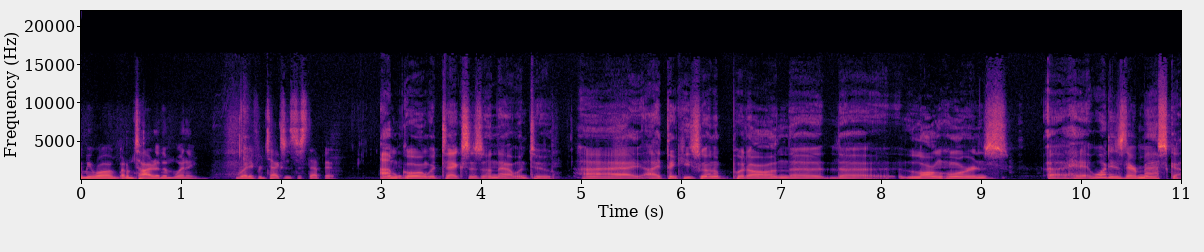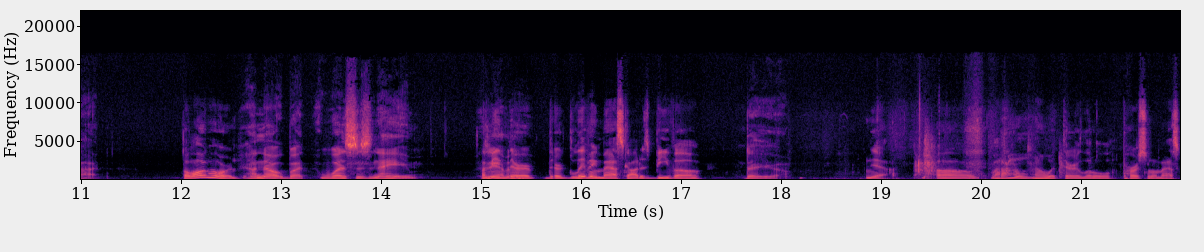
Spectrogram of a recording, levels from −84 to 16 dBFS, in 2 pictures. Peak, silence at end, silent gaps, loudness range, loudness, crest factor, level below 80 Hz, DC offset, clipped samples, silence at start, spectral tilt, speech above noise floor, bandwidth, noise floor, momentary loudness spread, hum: -2 dBFS; 0 s; none; 8 LU; -23 LUFS; 22 dB; -54 dBFS; under 0.1%; under 0.1%; 0 s; -3 dB/octave; 38 dB; 17 kHz; -62 dBFS; 14 LU; none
